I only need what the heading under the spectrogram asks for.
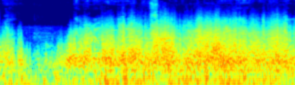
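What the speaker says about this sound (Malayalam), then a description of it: "കാറ്റുകൾ വീശുന്നുണ്ട്." Wind blows hard across the open hilltop viewpoint near Thekkady and Kumily, a loud, continuous rushing roar that buffets the microphone and swells after a brief lull, with no voices.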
